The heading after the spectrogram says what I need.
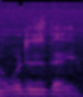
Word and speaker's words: Wednesday: Ah, Wednesday. Non, on prononce pas le D, imbécile.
